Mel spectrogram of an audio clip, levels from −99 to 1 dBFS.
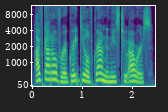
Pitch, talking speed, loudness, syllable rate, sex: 230 Hz, 290 wpm, -16 LUFS, 6.4 syllables/s, female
